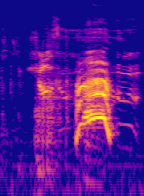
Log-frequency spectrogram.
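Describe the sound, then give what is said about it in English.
A phone's text alert plays the German cow sound from Family Guy: a brief voiced lead-in, then a loud, drawn-out, wavering moo that fades at the end. Clear, with no one talking over it. “That has been my fucking text message notification since the dawn of existence on this planet.”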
